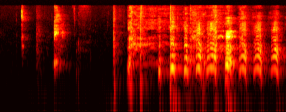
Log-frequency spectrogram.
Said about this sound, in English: That made me burp. Oh, but I was trying to swallow.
